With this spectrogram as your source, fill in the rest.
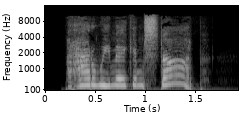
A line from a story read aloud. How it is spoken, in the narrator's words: squeaked a wispy little cloud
